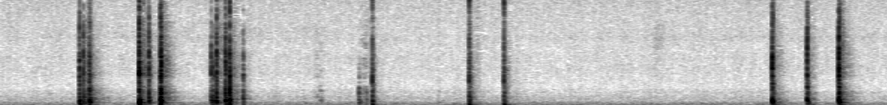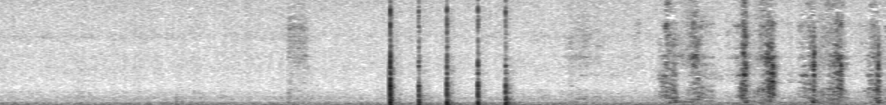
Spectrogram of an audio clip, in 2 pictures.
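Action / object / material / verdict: tap / cardboard and plastic blister toy package / cardboard, plastic / none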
